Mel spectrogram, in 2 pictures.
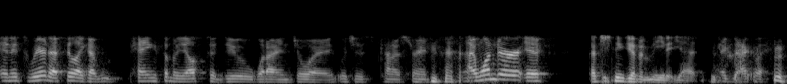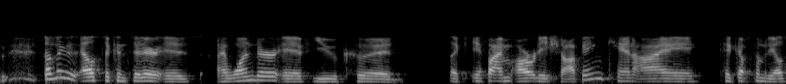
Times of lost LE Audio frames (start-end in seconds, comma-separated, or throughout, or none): none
